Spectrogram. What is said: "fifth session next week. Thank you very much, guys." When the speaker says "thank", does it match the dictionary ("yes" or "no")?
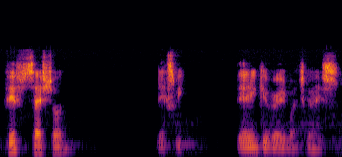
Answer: no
